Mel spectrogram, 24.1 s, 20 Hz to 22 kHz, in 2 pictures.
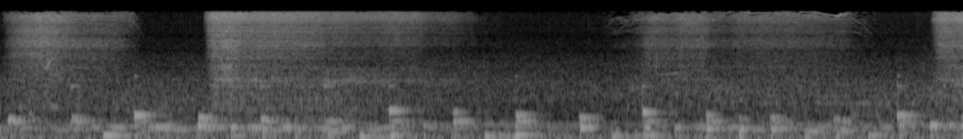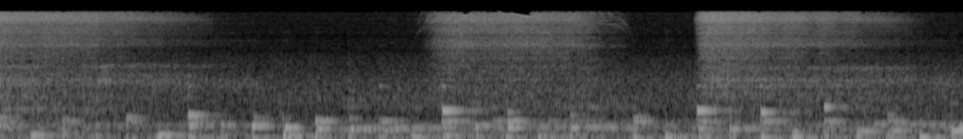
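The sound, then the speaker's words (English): Deep breaths in and out through the nose during a guided breathing exercise: slow, soft hissing rushes rise and fade in a calm, unhurried rhythm over quiet, steady background music. “So that was our 3 deep breaths in and 3 deep breaths out, inhale and exhale and out through our nose.”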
